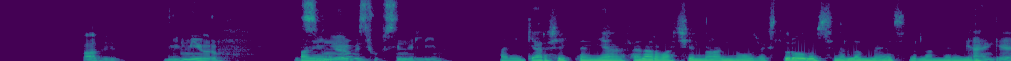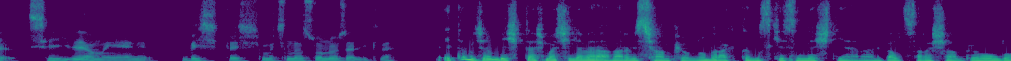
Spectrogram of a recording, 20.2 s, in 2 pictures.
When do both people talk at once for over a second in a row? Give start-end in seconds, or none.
none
